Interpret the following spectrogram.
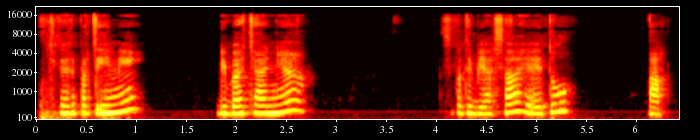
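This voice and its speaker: A woman's voice: high-pitched, slow pace, a little mellow. A woman teaching a language lesson, patiently explaining each example word one by one.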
